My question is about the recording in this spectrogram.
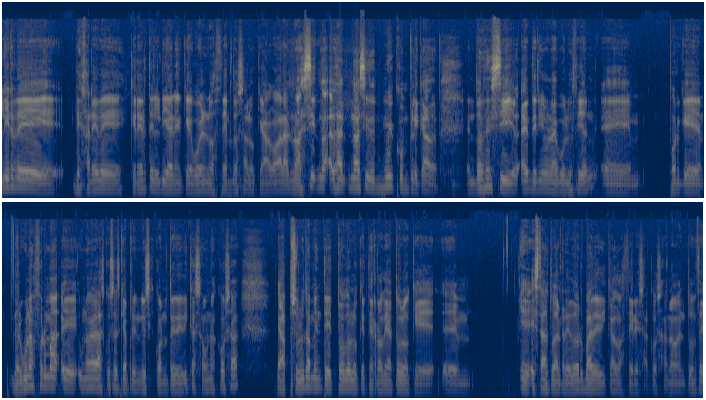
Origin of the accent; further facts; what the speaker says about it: Malabo, Bioko Norte, Equatorial Guinea; Sí, soy de Malabo. Es la capital de un pequeño país que se encuentra en Centro África que se llama Guinea Ecuatorial.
